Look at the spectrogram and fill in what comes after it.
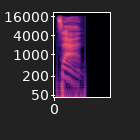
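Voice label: "zan", Mandarin Chinese, neutral tone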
